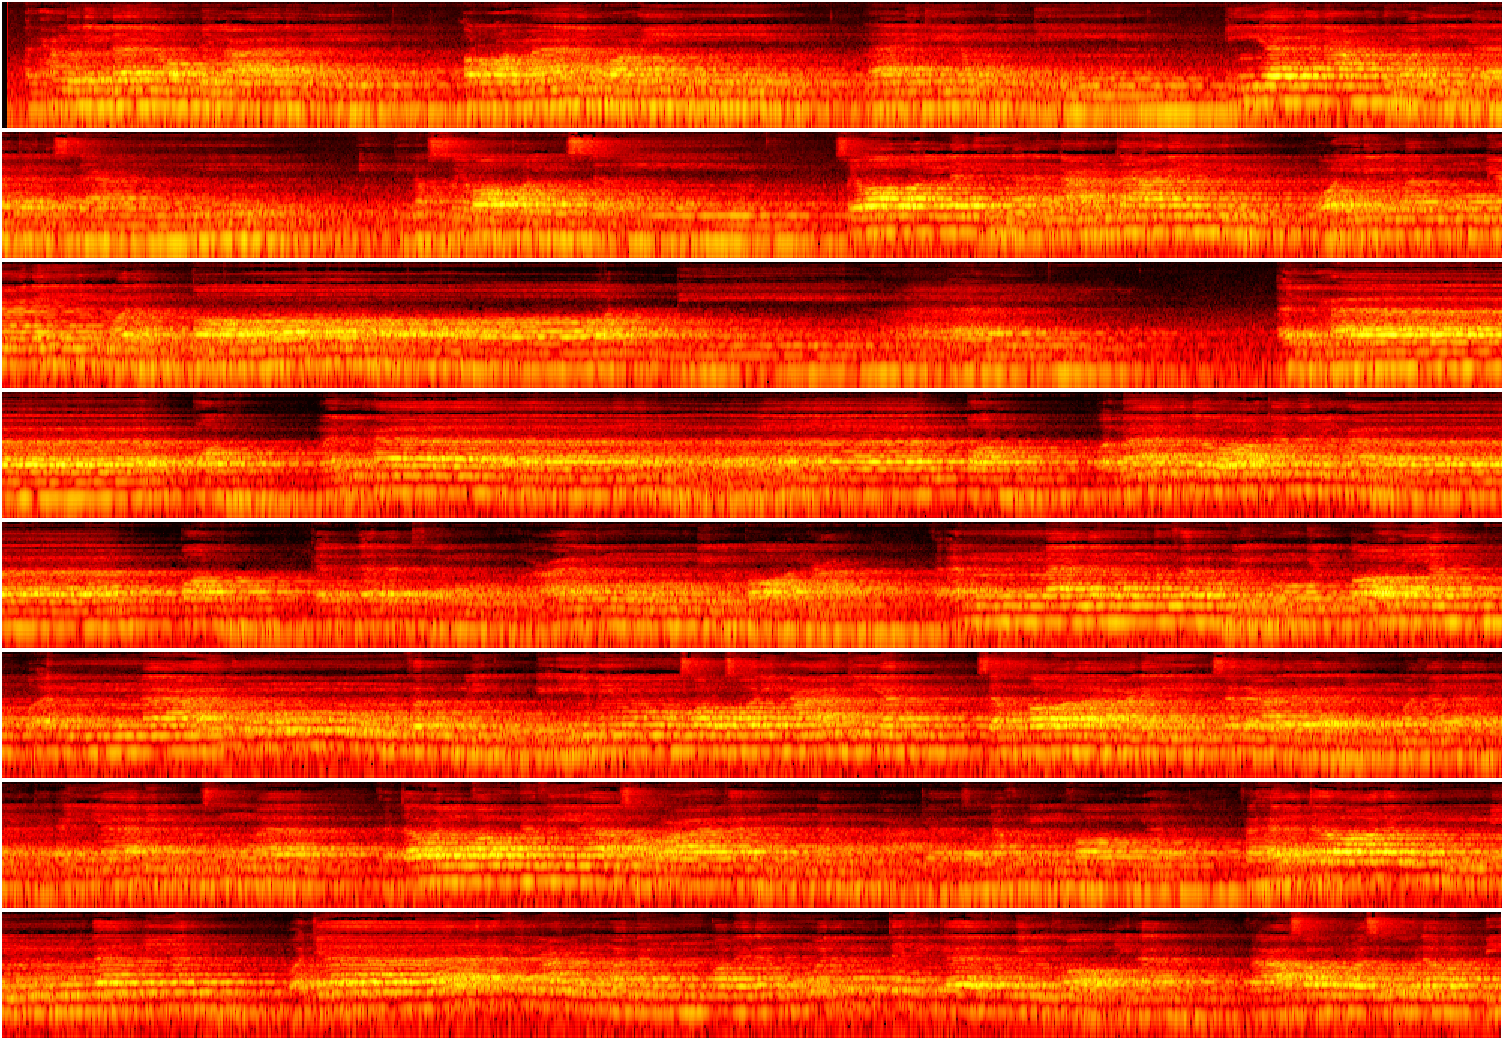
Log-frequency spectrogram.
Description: فجرية بجامع الميقات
